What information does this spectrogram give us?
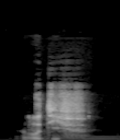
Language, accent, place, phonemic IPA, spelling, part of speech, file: French, France, Lyon, /vɔ.tif/, votif, adjective, LL-Q150 (fra)-votif.wav
- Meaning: votive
